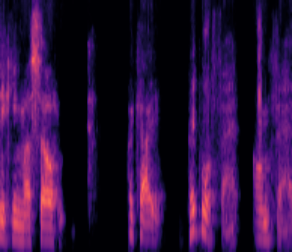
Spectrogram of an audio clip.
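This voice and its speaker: A man speaks at a moderate pace with an Australian accent, his medium pitch showing ordinary variation. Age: 60s. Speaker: podcast guest sharing weight loss story. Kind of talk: personal testimony in interview.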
